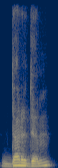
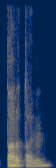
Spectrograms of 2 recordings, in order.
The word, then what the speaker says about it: dardim: To complain is dardim, dardome. Some dialects will pronounce this tartam, tartome.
